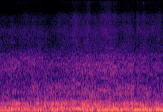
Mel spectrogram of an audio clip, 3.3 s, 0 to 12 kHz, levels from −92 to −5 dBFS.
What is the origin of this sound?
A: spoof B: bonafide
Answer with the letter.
A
